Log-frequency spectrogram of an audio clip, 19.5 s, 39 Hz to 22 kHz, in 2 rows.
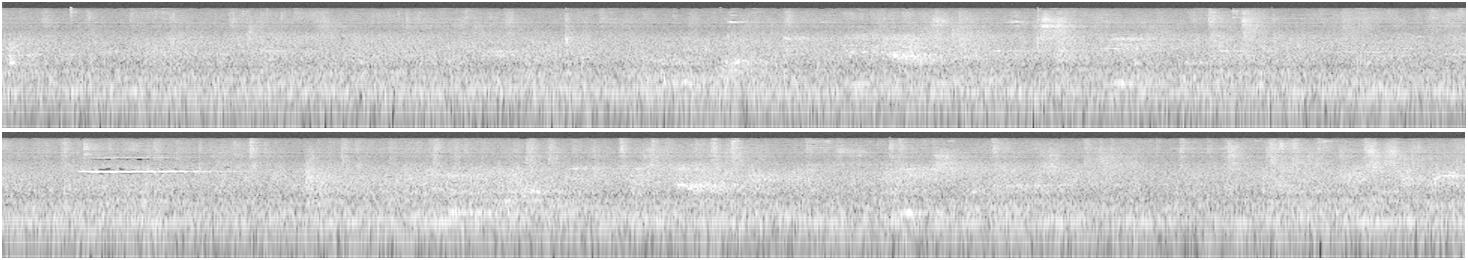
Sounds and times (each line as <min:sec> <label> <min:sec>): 0:03.0 people 0:17.3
